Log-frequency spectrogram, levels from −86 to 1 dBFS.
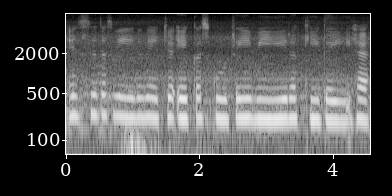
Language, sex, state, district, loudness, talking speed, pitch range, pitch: Punjabi, male, Punjab, Kapurthala, -14 LUFS, 120 wpm, 205-220 Hz, 210 Hz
